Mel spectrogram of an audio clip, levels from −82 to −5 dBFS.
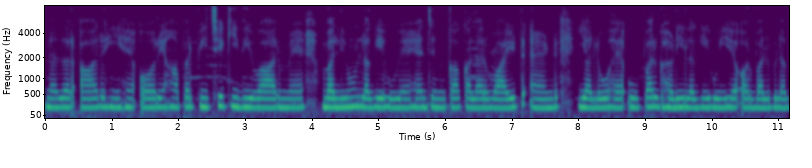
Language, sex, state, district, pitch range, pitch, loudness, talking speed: Hindi, female, Jharkhand, Jamtara, 195-200 Hz, 195 Hz, -37 LUFS, 155 wpm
